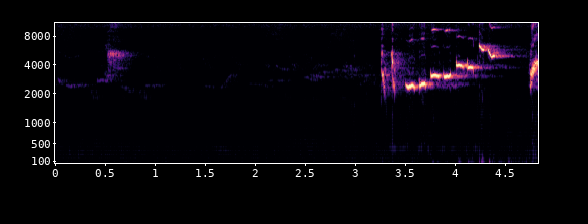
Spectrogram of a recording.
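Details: Mountain tledekan flycatcher song: quiet lead-in with a soft chirp, then a bright run of pulsed whistled notes climbing stepwise in pitch, with the start of another phrase at the end.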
